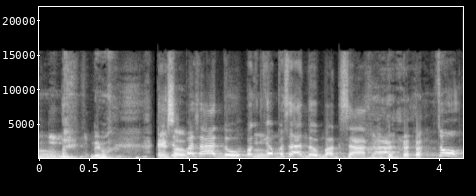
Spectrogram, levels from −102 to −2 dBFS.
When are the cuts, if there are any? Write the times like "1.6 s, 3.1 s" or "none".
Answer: 1.0 s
